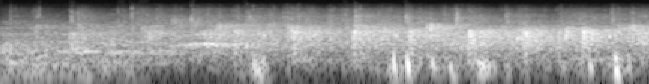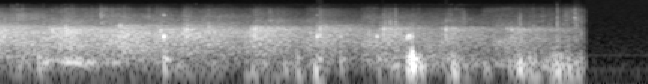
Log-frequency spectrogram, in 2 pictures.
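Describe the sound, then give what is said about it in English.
An audience at a church service applauds to welcome a speaker. The clapping is a steady, even wash at moderate loudness that holds for about six seconds and then stops abruptly. “If you can give me a hand in giving Raf a very warm welcome.”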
